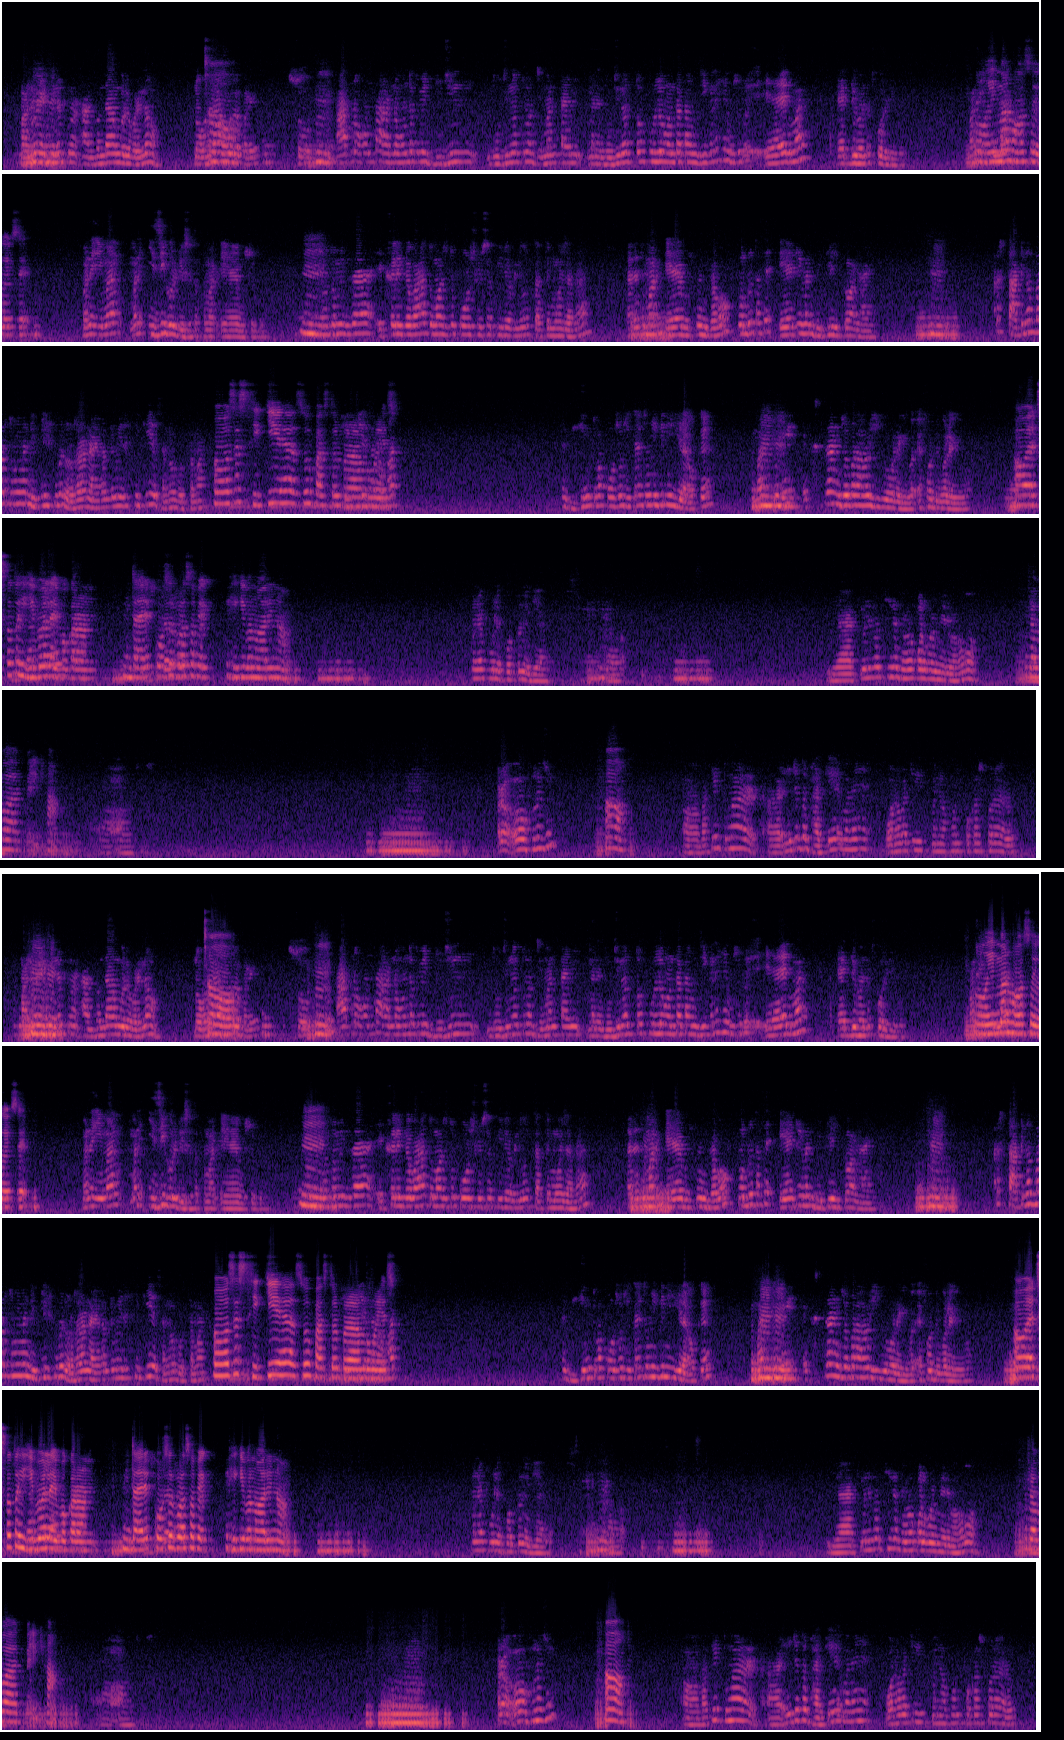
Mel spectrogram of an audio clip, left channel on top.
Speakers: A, on the left; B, on the right.
A: মানুহে
B: উম,
A: একদিননৰ
B: উম,
A: কিমান আঠ ঘণ্টা কাম কৰিব কৰে ন নঘন্টা
B: অ',
A: কাম পাৰে চৌ
B: উম,
A: আঠ ন ঘণ্টা আঠ ন ঘণ্টা তুমি দুদিন দুদিনত তোমাৰ যিমান টাইম মানে দুদিনত ত ষোল্ল ঘন্টা টাইম দি কিনে সেইস্তুটো এ আই তোমাৰ এক দুই ঘণ্টাত কৰি দিব মানে
B: অ',
A: ইমান
B: সহজ হৈ গৈছে।
A: মানে ইমান মানে ইজি কৰি পিছেতে তোমাৰ এ আই বস্তুটো
B: উম,
A: চ' তুমি যেতিয়া একচেলি কি বাত তোমাৰ যিটো ক্ৰচ লৈছা পি ডব্লিউৰ তাতে মই জানা তাতে
B: উম,
A: তোমাৰ এ আইৰ বস্তু শিকাব কোনটোত আছে এ আই টো সিমান ডি পি শিকোৱা নাই।
B: উম,
A: আৰু ষ্ট্ৰাটিঙত বাৰু তুমি ইমান ডিপলি শিকিব দৰকাৰ নাই কাৰণ তুমি এতিয়া শিকি আছা ন বত-
B: অ জাছ শিকিহে আছো ফাষ্টৰ
A: শিকি
B: পৰা আৰম্ভ
A: আছা
B: কৰি
A: ন
B: আছো।
A: বাট সিনি তোমাক ক্ৰচত শিকাই তুমি সেইখিনি শিকিলা অকে। বাত
B: উম,
A: তুমি
B: উম,
A: এক্সট্ৰা <unintelligible> আৰু শিকিব লাগিব এফৰ্ড দিব লাগিব।
B: অ এক্সট্ৰটো
A: যেতিয়ালৈ
B: শিকিবই লাগিব কাৰণ ডাইৰেক্ট
A: যেতিয়ালৈ
B: কৰ্চৰ পৰা চব শিকিব নোৱাৰি ন।
A: বোলে ৰিপৰ্ট টো নিদিয়া।
B: <unintelligible>
A: বাৰু দিয়া কি বুলি কয় ঠিক আছে মই কল কৰিম দে তমাক হ'ব দিয়া
B: ৰবা এক মিনিট হা। <inaudible>
A: অ অ ঠিক আছে।
B: অ <inaudible>
A: ৰ অ শুনাচোন।
B: অঁ
A: অ বাকী তোমাৰ এইটো টো ভালকে মানে পঢ়া পাতিত মানে অকমান ফকাচ কৰা আৰু।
